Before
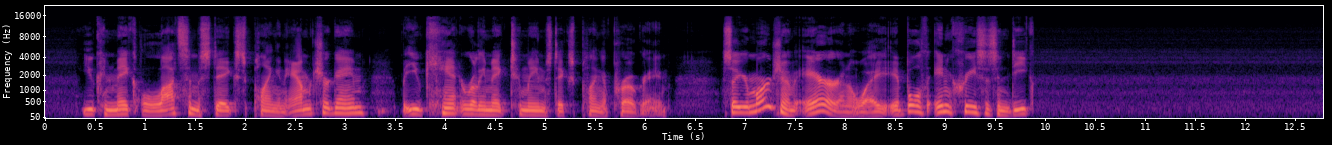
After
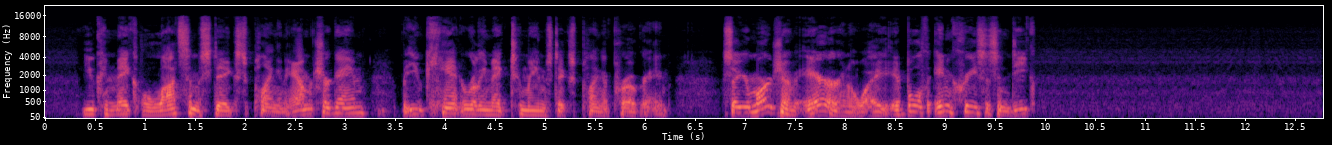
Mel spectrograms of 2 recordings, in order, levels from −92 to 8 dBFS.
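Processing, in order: chorus voices 2, 0.62 Hz, delay 12 ms, depth 4.3 ms; harmonic-percussive split percussive +6 dB; harmony voices -12 st -15 dB

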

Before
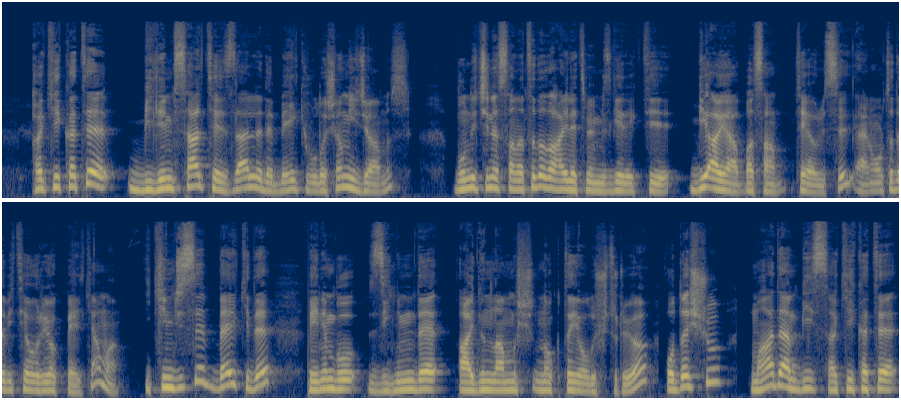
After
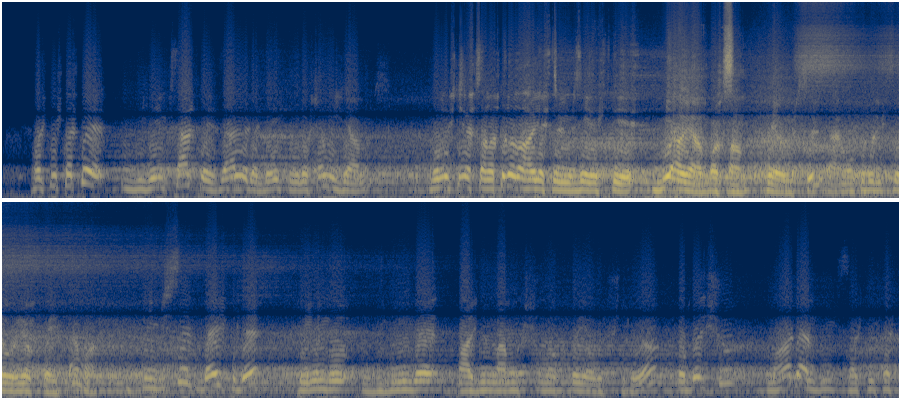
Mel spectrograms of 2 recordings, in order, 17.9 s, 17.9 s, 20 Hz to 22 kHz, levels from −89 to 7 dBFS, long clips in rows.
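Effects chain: Doppler pass-by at 6.54 s, 20 m/s, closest 7.4 m; level-controlled noise filter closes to 740 Hz, open at -25.5 dBFS; in parallel at -3 dB: compressor with a negative ratio -32 dBFS; on the sum: saturation -18 dBFS, distortion -12 dB; phase dispersion highs, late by 65 ms, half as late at 1.5 kHz; power-law waveshaper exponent 0.7; static phaser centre 670 Hz, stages 6; on a send: echo that smears into a reverb 934 ms, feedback 44%, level -9.5 dB; on the sum: trim +7 dB

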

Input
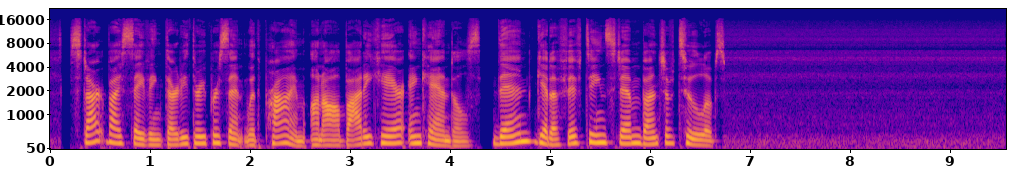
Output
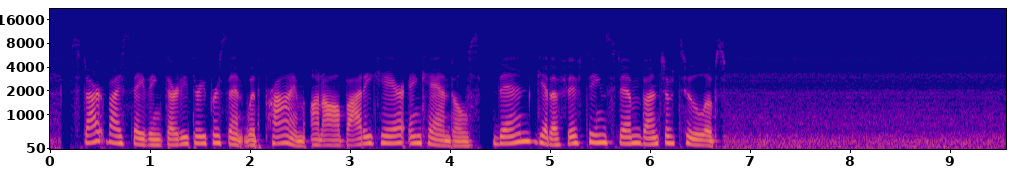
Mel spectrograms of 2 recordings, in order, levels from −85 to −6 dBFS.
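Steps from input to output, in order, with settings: low-pass 1.6 kHz 12 dB/octave; reverse; compression 6:1, threshold -31 dBFS, peak gain reduction 13.5 dB; reverse

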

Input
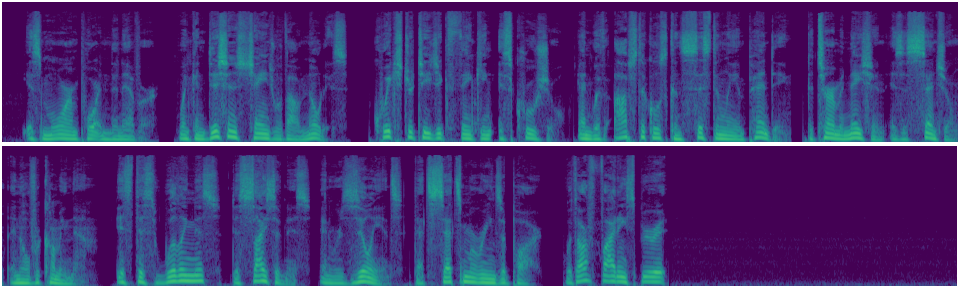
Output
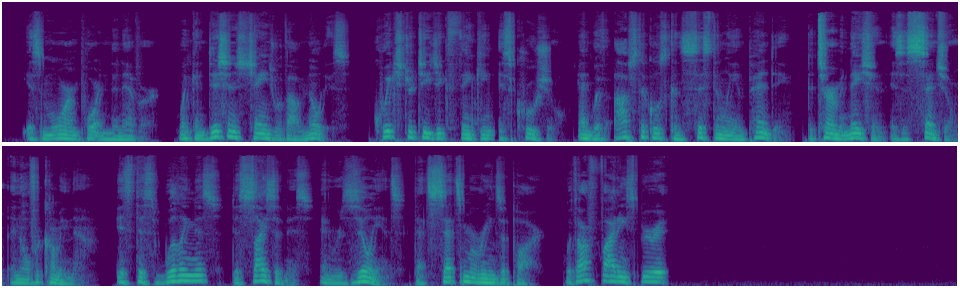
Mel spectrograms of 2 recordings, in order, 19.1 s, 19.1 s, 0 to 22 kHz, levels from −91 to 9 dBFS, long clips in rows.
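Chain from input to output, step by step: 8.12–9.89 s: treble shelf 4.7 kHz +9 dB; doubling 35 ms -9.5 dB; trim -7.5 dB

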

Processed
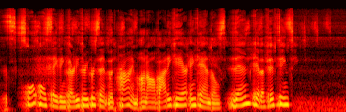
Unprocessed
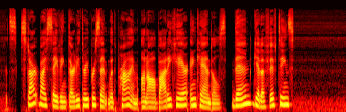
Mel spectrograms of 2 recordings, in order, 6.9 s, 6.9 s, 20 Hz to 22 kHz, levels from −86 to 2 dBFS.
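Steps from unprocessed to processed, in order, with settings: reverse spectral sustain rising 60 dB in 0.32 s; treble shelf 5.4 kHz +4.5 dB; spectral replace 0.45–0.99 s, 980–4700 Hz both; compression, threshold -23 dBFS, peak gain reduction 9 dB; on a send: repeats whose band climbs or falls 252 ms, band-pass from 4.5 kHz, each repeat 0.7 oct, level -7.5 dB; on the sum: trim -1.5 dB

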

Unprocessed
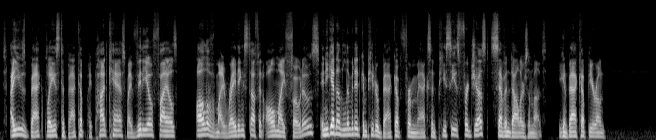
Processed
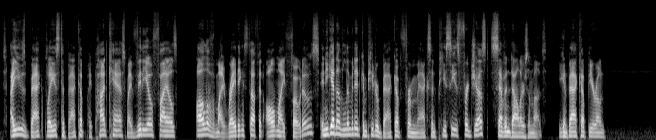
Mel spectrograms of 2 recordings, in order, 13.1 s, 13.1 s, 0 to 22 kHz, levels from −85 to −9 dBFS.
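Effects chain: 4.33–6.25 s: transient shaper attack +5 dB, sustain -11 dB; 10.00–10.57 s: rippled EQ curve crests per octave 1.5, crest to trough 7 dB; trim +2.5 dB

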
